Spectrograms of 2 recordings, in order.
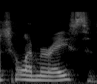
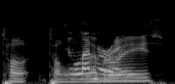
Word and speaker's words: telomerase: Well, one of the things is to increase the telomerase so that they're, taking care of the. I got to say it right. Now, how do you do that? Telomerase.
